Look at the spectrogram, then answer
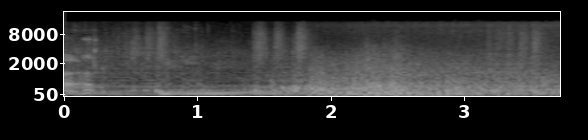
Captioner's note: thunder rumbles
